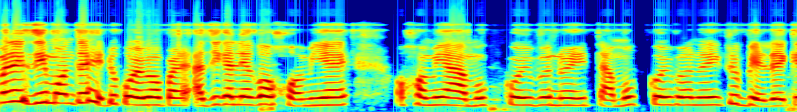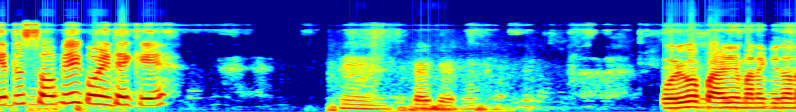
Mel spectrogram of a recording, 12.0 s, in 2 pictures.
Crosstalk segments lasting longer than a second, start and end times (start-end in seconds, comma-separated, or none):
none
